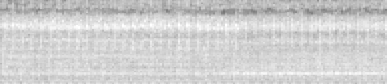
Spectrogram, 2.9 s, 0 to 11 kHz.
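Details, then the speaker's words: TVS Apache RTR 160 FI BS6 single-cylinder motorcycle, about 5000 km, idling after the tappets were tightened: even, steady thump with the earlier tik-tik tappet ticking gone. "एक Slater देके देखते हैं जो kit kit का टपट का हमारा आवाज था अब वो आवाज नहीं आ रहा इसमें"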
